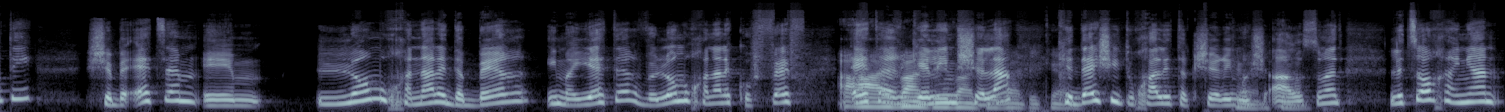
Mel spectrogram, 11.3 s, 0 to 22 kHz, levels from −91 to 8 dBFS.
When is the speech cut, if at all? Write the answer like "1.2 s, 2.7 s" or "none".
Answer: 1.5 s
